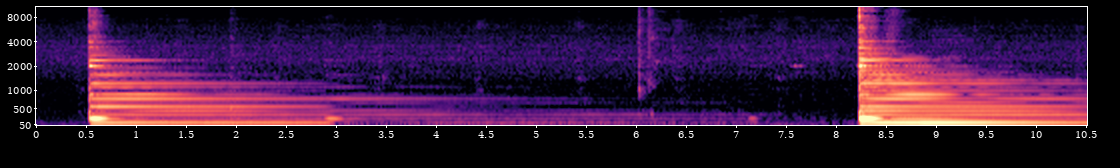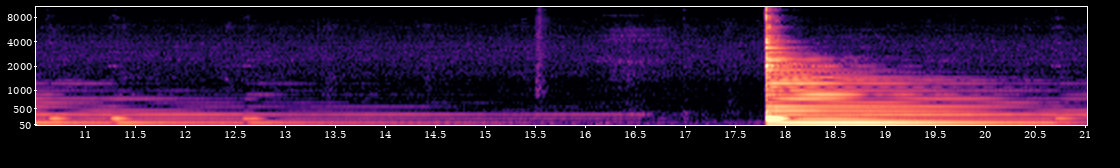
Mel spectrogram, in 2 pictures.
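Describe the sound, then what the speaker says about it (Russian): A plucked third string on a string instrument rings out three times, each note a clear, sustained harmonic tone with a bright overtone that decays slowly into near silence before the next pluck. "вот этого вот обертона, который вы сейчас услышите"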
